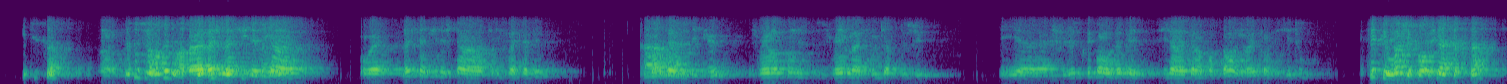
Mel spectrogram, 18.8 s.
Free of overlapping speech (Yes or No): No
